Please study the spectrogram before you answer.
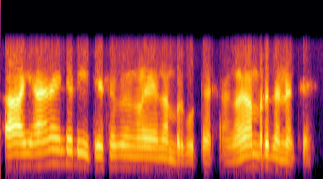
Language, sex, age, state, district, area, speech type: Malayalam, male, 18-30, Kerala, Malappuram, rural, conversation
